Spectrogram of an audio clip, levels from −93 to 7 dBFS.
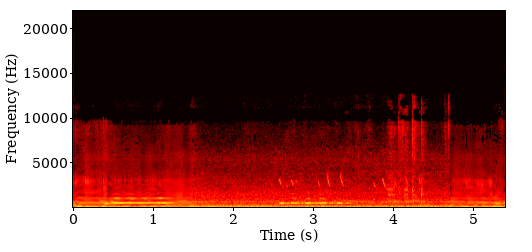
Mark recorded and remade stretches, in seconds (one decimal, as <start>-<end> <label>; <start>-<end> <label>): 0.0-1.5 remade; 1.5-4.7 recorded; 4.7-5.4 remade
